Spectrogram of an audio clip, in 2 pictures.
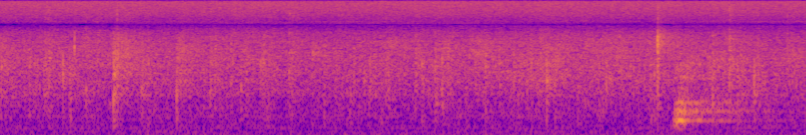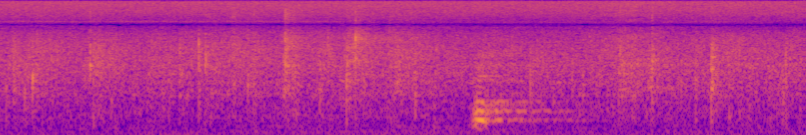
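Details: Great pied hornbill at Valparai giving two short, hoarse barking calls about three seconds apart, over a steady low rumble.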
